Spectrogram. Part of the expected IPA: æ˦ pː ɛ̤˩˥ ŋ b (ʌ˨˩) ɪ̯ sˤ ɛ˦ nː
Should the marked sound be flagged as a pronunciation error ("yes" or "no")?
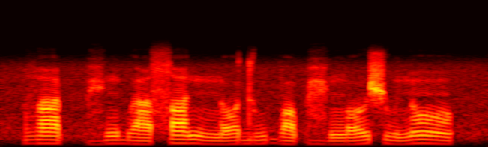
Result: no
